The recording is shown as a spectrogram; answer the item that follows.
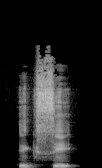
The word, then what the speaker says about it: igsi: Bangko, the Tagalog word for bench, is spelled as B-A-N-G-K-O. Ikli has two other variations, namely igsi. Igsi. Igsi, which is spelled as I-G-S-I.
